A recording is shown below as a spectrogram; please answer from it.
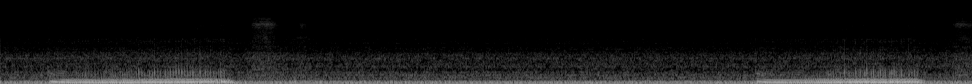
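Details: Sleeping at a truck stop, worn out by a campfire toy, Cruz the English Bulldog lets out two gravelly, low snores, each lasting nearly two seconds, with a quiet gap between. A droning engine and brief brake hisses run underneath.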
